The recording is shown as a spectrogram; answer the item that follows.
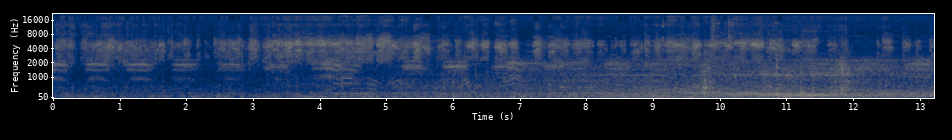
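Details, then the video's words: Swallows (ababeel) building mud nests under a canal bridge give quick runs of sharp, twittering chirps, clearest in the opening seconds, over a steady rushing background and faint voices. "Ababeel Making Mud Houses under Canal Bridge | Wise Bird | Original Sounds"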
